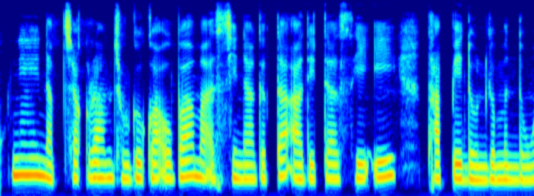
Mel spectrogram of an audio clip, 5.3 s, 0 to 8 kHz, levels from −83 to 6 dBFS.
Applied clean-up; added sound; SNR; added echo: none; none; none; none.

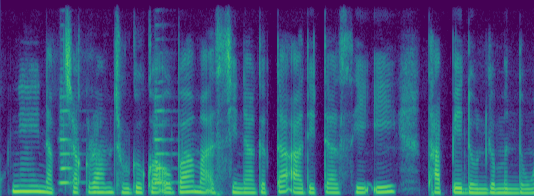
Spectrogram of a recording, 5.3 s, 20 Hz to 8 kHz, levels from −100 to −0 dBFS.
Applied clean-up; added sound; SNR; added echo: none; Wind instrument, woodwind instrument; 8 dB; none.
